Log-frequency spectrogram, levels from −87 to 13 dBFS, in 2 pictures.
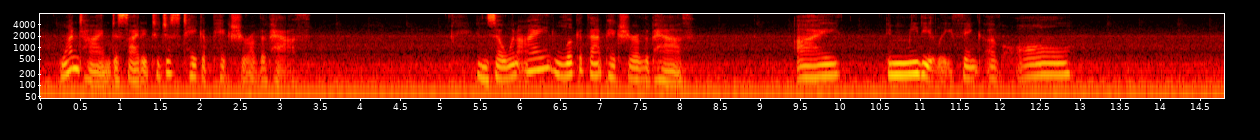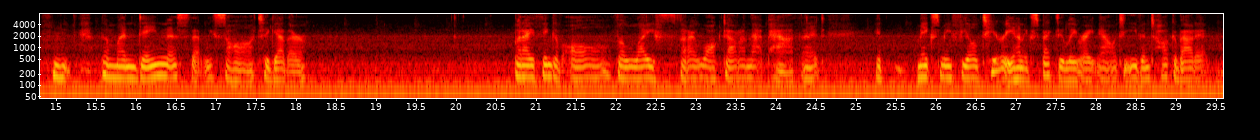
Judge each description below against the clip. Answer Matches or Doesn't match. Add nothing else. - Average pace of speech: Doesn't match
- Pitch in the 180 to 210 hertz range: Doesn't match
